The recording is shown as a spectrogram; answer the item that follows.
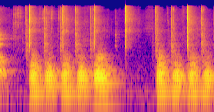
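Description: Small student brass ensemble of euphonium, tuba, trombone and French horn playing together: a run of about five short notes ending on a held note, a pause of nearly a second, then the same pattern of short notes starting again.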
